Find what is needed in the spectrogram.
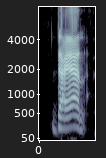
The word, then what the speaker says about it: Diana: Her English name is Diana, from your mom. – Oh, wow. So oh, yeah, me, you told me that. – Yes. Diane is how we pronounce it.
